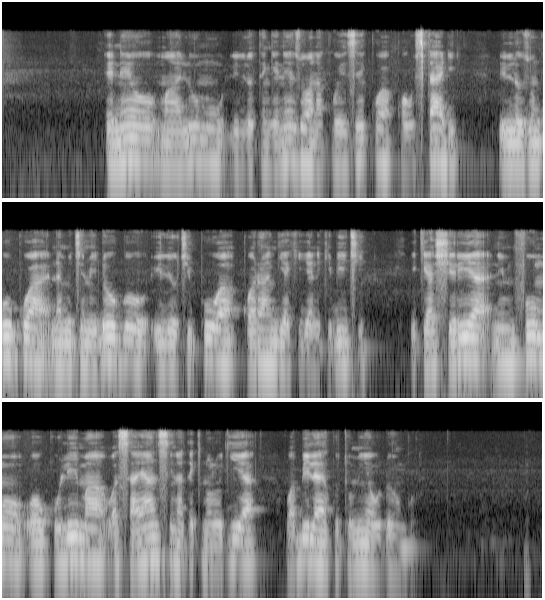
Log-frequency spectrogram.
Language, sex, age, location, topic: Swahili, male, 18-24, Dar es Salaam, agriculture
